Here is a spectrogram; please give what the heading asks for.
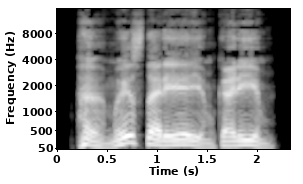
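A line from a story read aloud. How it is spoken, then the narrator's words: Cheerful snort. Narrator (Russian): неожиданно весело фыркнул Нардин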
